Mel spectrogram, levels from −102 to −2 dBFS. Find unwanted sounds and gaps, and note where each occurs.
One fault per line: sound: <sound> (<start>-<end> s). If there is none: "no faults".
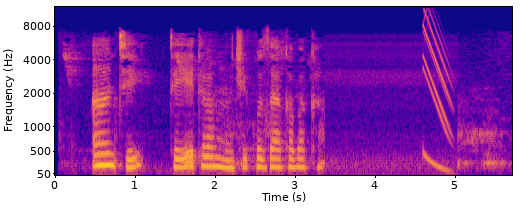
sound: chirp (4.6-5.0 s)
